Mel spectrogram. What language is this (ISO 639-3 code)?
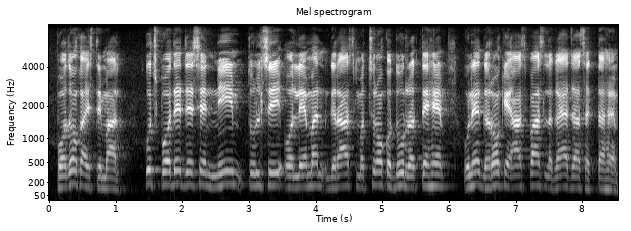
urd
